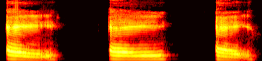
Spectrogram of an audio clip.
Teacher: For your tongue, the tip of your tongue is low and the back of your tongue is pulled high up. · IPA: /eɪ/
